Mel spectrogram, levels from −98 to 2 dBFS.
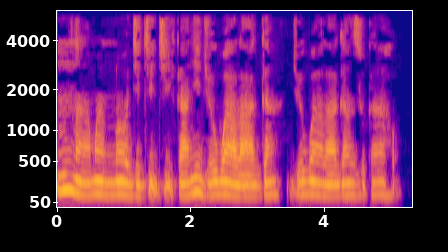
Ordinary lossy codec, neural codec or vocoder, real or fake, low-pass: MP3, 24 kbps; none; real; 5.4 kHz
